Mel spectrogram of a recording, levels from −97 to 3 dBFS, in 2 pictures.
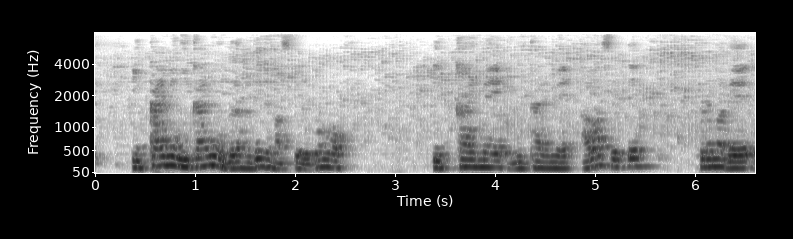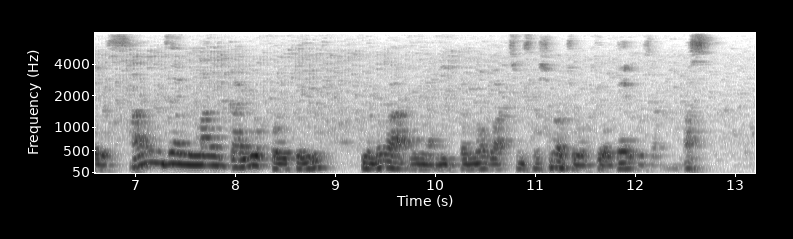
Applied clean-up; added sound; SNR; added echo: classical method WPE with log-MMSE.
